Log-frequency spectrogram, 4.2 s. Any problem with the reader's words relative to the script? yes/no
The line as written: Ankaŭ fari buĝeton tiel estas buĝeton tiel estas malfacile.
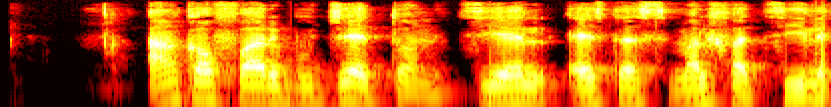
yes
